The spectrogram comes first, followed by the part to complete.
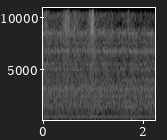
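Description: Low steady electrical hum with a faint steady higher tone above it, and one soft low thump near the end.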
